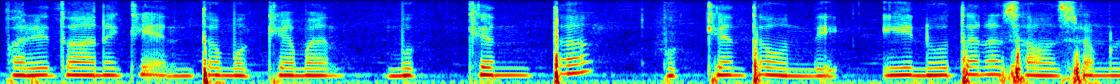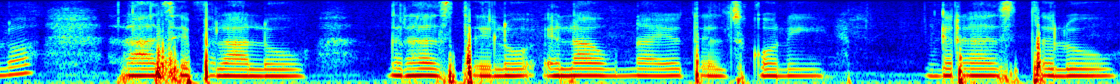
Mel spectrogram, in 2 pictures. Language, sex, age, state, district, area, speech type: Telugu, female, 18-30, Telangana, Hyderabad, urban, spontaneous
